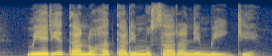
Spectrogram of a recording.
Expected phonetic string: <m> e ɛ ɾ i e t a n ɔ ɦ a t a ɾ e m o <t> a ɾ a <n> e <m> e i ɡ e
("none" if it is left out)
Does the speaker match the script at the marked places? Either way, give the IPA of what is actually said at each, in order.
m, s, n, m

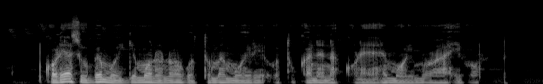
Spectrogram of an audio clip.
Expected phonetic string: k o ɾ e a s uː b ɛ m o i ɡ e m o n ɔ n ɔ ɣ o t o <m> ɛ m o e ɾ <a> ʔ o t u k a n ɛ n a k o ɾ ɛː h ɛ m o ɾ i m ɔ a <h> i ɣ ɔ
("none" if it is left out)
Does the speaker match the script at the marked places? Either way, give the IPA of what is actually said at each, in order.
m, e, h

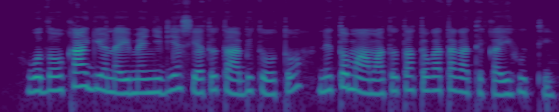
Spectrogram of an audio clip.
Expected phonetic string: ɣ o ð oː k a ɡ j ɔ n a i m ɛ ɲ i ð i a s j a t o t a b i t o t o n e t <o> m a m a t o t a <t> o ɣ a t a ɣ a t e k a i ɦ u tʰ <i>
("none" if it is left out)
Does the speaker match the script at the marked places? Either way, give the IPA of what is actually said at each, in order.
o, t, i

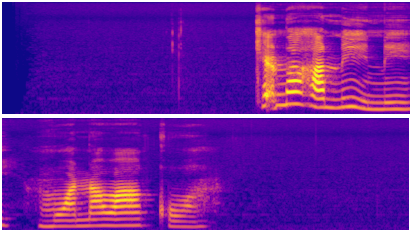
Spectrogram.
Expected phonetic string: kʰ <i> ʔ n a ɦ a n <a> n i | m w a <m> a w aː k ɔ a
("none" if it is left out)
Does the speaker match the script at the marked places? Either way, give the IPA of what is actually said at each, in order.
ɛ, i, n

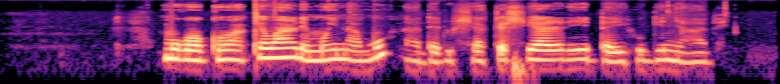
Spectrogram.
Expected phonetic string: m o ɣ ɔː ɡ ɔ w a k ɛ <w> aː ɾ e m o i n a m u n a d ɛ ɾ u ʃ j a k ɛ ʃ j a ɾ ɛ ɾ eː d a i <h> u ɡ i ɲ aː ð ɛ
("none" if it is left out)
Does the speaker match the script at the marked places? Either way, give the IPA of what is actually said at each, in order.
w, h

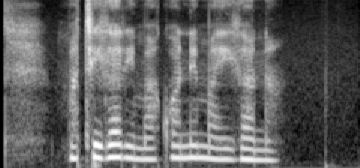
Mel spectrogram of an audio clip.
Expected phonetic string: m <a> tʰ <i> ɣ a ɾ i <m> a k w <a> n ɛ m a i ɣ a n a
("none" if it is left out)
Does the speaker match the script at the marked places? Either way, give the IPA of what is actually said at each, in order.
a, i, m, a

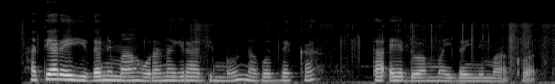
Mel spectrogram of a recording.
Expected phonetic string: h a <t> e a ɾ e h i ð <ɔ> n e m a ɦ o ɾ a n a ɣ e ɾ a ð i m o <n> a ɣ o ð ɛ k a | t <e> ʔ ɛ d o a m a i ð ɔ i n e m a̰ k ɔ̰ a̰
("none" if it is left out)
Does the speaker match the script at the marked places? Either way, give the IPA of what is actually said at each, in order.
t, ɔ, n, a

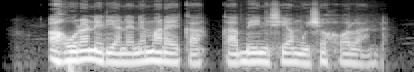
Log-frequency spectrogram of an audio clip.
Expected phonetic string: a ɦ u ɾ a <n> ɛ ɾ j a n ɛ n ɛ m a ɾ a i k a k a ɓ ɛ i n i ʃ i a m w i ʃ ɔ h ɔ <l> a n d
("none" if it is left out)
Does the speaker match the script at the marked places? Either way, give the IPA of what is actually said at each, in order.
n, l

